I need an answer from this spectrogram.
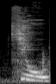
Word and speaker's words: QBE: know, when they can type in like Cube, it's spelled QBE.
